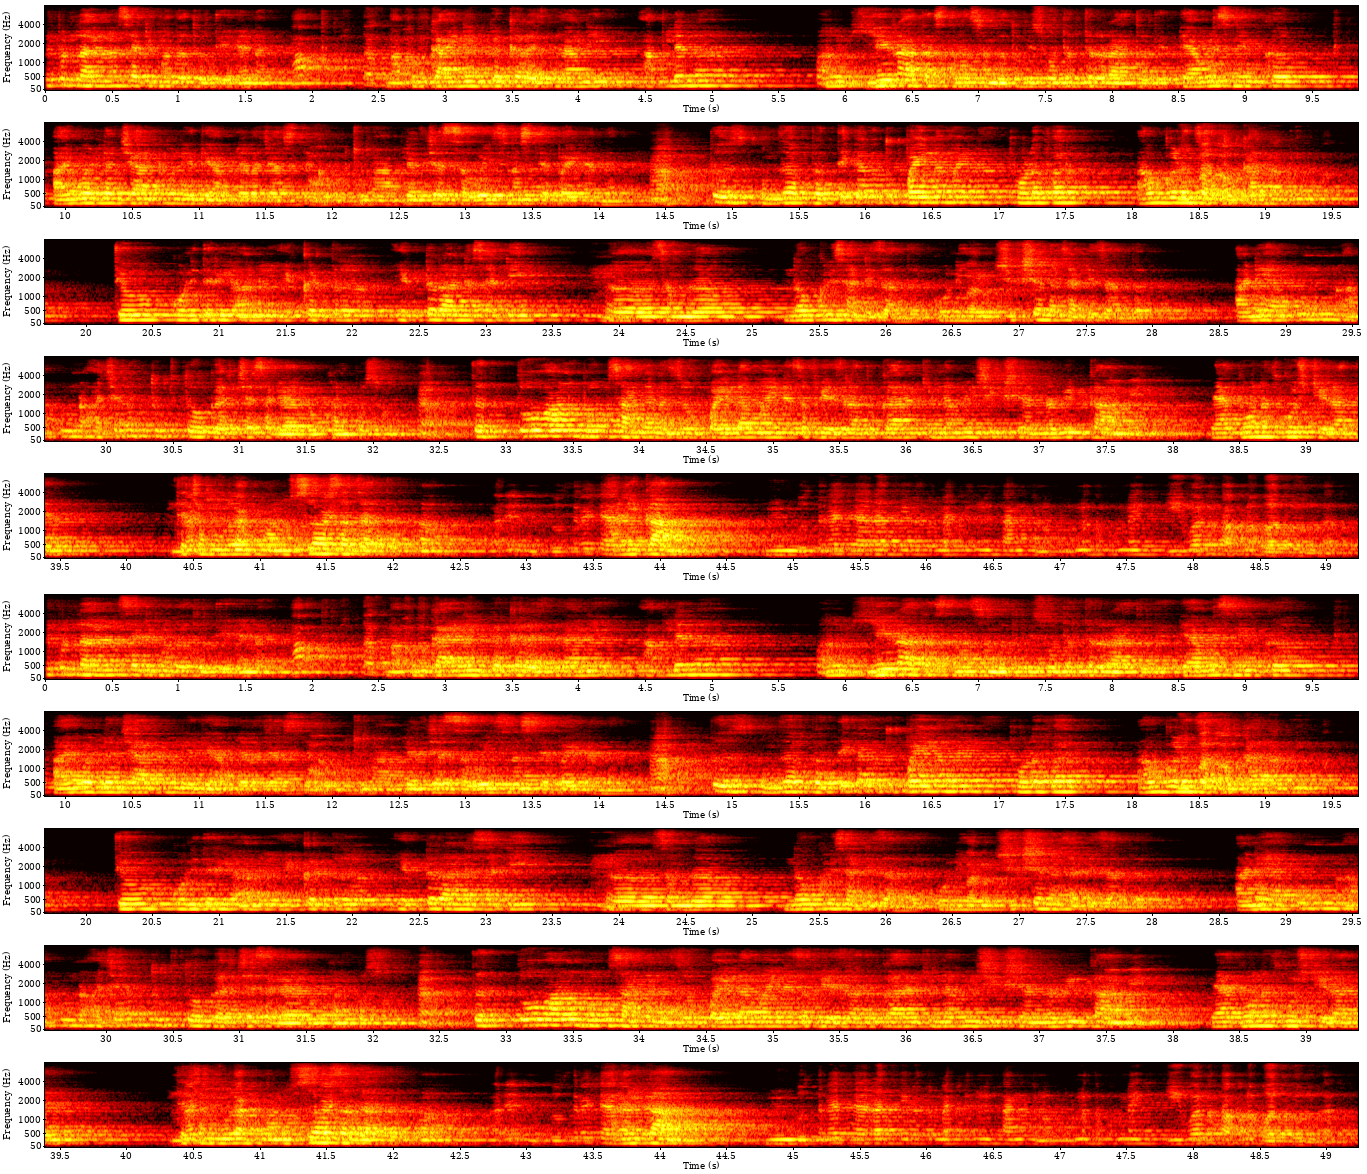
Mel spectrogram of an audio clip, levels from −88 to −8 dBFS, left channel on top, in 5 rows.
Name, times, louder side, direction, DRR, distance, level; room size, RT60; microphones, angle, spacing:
voice 1, 0.0-1.7 2.5-5.2 5.8-9.4 9.9-14.2 14.8-17.6 18.0-19.4 20.2-23.4 23.9-24.9 25.2-28.0 28.6-32.2 32.8-37.7 38.3-39.6 40.4-42.4 43.6-44.2 44.8-45.1, equal, 40° left, -2 dB, 3.8 m, -25 dB
voice 2, 1.8-2.9 3.1-3.2 11.8-12.0 14.4-14.6 18.3-19.1 23.7-24.1 26.6-26.9 28.8-29.0 32.3-32.6 37.5-37.9 40.3-40.5 40.8-41.0 41.2-41.6 42.7-44.1 45.0-49.1, equal, 15° right, -4 dB, 2.2 m, -34 dB
18.0 x 16.0 x 2.5 m, 2.1 s
head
